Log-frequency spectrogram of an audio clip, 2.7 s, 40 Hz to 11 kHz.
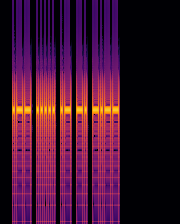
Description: Morse code, heard as a keyed tone, about 40 wpm, 700 Hz. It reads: W5ANY
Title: USA Call Signs Repeated 3x 40wpm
